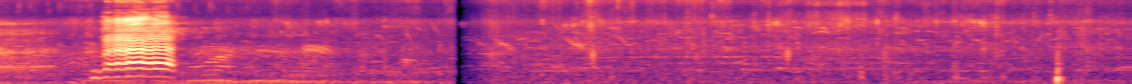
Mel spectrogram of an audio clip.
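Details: A lamb calling for its mother while foraging: one loud, trembling, vibrato bleat lasting under a second, followed by a quiet stretch with faint rustling and a single sharp knock.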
